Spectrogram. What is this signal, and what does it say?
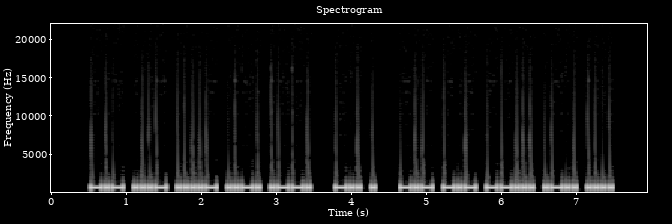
Morse code, heard as a keyed tone, about 25 wpm, 700 Hz. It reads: KV4FP DE KK7LH
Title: USA Callsign DE Callsign - 5 Characters - 25wpm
